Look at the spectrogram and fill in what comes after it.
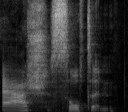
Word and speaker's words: Ash Soulton: Mine is Ash Soulton.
